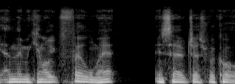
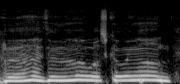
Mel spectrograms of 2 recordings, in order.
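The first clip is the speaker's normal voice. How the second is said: dazed; 8 semitones higher, 4 dB louder than usual. Retold or imitated. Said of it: "I'm like".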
